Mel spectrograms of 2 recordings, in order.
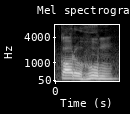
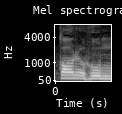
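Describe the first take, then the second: Both takes have the same delivery.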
